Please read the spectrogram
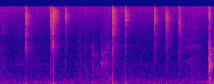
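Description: Fresh asparagus spears being snapped by hand, a series of about eight sharp, crisp snaps at irregular intervals.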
